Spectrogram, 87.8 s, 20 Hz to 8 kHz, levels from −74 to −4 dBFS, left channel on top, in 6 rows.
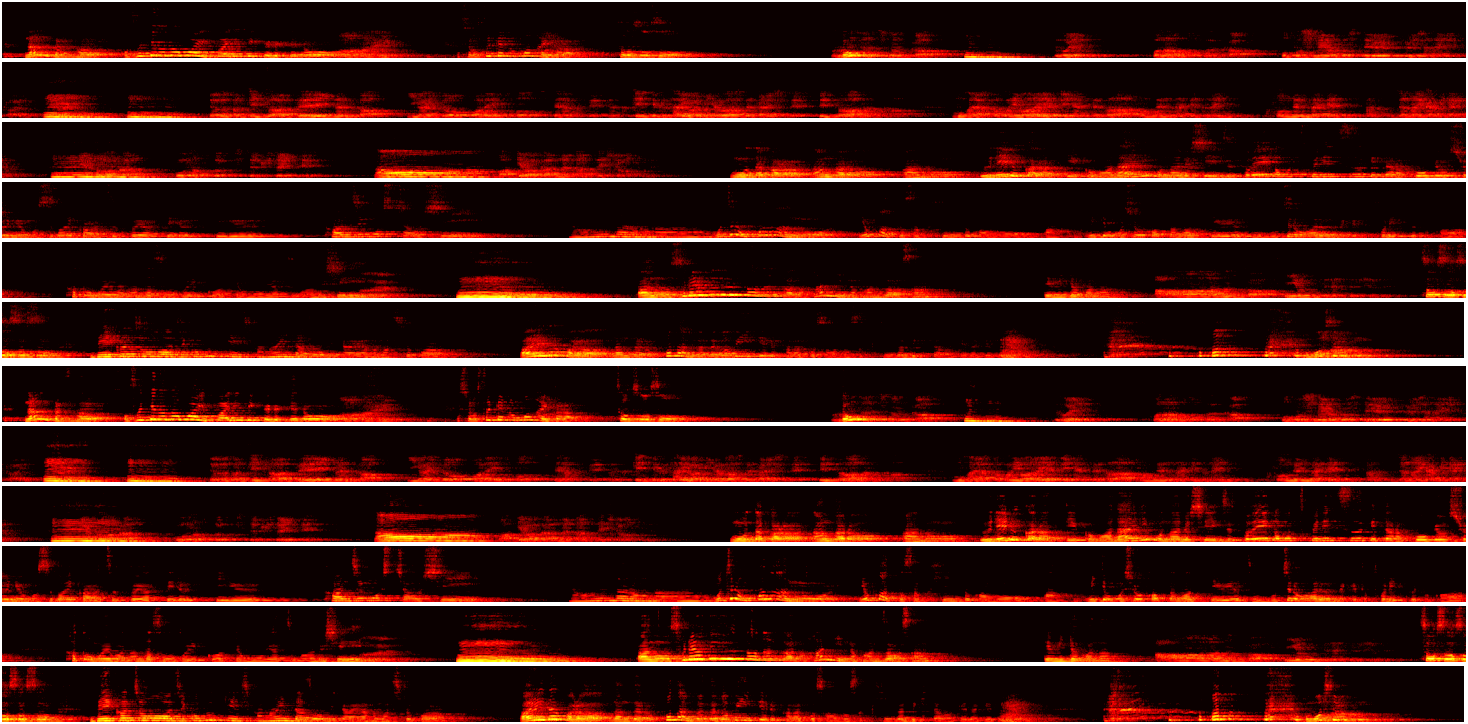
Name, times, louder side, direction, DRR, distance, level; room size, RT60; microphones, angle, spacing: voice 1, 0.2-3.4 4.6-5.8 6.2-6.9 8.4-8.7 9.6-10.1 15.1-15.6 15.9-16.5 29.8-30.6 33.0-34.1 36.6-44.9 45.2-46.5 47.2-48.7 49.6-57.4 57.7-57.9 58.3-58.5 59.2-62.2 63.1-64.3 64.9-67.8 69.0-69.7 72.7-73.7 74.1-77.7 78.4-81.7 82.0-83.5 84.2-85.5 85.8-86.7, right 2 dB, 35° right, 3 dB, 0.5 m, -31 dB
voice 2, 3.3-4.0 4.4-4.5 5.3-5.6 8.3-9.3 10.5-10.8 11.5-12.4 12.8-15.5 16.7-18.4 18.7-23.6 24.1-26.9 27.3-29.4 30.0-30.7 31.0-32.4 34.2-35.7 62.1-62.4 70.1-72.4 83.2-83.5 86.1-86.9, left 1 dB, 75° left, -8 dB, 2.3 m, -41 dB
6.6 x 5.2 x 5.7 m, 1.3 s
head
